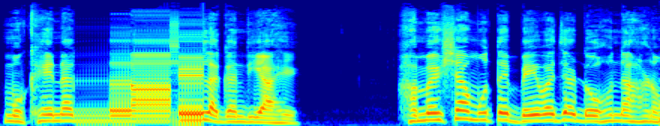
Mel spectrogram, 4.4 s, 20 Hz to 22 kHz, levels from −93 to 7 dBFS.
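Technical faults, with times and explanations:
0.52–1.36 s, robotic sound from repeated short buffers: just after "मूंखे इन", the speech collapses into a rigid metallic buzz at 50 Hz, likely from essentially every 20 ms buffer being replayed while fresh audio was skipped, imposing that fixed pitch.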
